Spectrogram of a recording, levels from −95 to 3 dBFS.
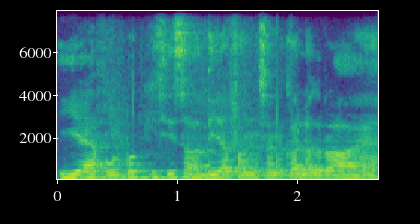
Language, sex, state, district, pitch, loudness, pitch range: Hindi, male, Uttar Pradesh, Shamli, 145 Hz, -13 LUFS, 130-155 Hz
